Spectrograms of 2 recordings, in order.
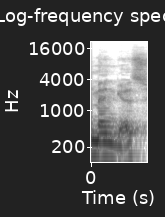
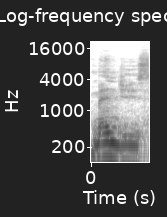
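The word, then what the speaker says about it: Menges: Constantine Menus who I mistakenly pronounced as Menes in the previous episode literally had written the book on this stuff.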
